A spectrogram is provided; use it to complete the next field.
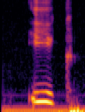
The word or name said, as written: eke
